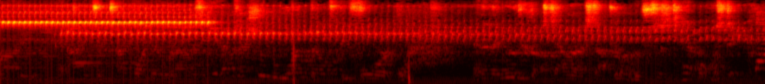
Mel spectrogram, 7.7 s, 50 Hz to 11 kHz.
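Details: Yellow-banded (bumblebee) poison dart frogs (Dendrobates leucomelas) courting: an 8-year-old female newly introduced to a group of young males; a fast, high buzzing trill is given as a courtship mating call.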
